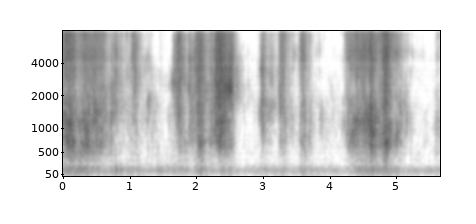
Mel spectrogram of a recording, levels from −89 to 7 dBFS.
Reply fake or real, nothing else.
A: fake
